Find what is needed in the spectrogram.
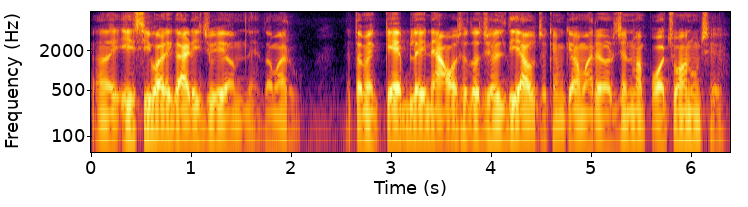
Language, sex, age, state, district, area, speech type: Gujarati, male, 18-30, Gujarat, Surat, urban, spontaneous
